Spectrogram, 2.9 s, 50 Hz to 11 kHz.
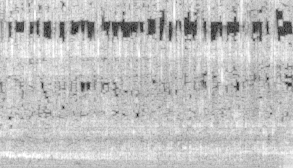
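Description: Water running steadily from a refrigerator dispenser into the water tank of a Krups 872-42 Bravo Plus espresso maker, a continuous close-up trickle and fill that holds for about three seconds.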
